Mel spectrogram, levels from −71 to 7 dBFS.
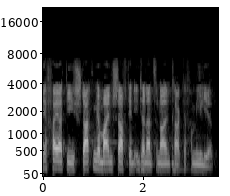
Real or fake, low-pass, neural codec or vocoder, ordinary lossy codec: real; 7.2 kHz; none; none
